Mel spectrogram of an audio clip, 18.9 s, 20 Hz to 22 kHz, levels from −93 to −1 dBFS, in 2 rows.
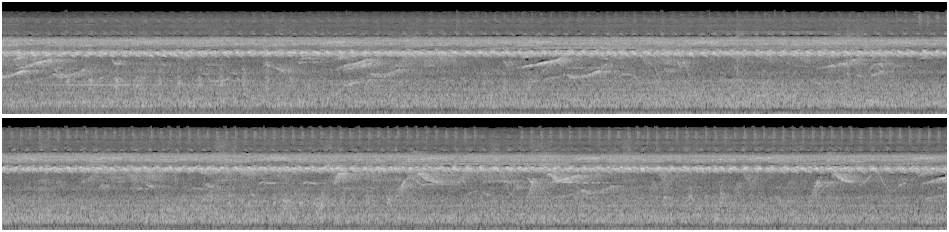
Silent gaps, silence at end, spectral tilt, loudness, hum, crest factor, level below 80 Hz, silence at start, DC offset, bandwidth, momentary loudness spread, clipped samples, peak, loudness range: none; 0 s; 1 dB/octave; -16 LUFS; none; 16 dB; -46 dBFS; 0 s; under 0.1%; 17 kHz; 1 LU; under 0.1%; -4 dBFS; 0 LU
